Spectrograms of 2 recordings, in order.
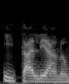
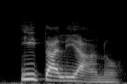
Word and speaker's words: Italiano: there are five syllables Italiano whereas in Italian the word Italiano has four syllables no what happens here is that the two vowels I and a in the middle Italia no are actually part of what we call a diphthong in Italian ditongo so they are not in two different syllables they are in the same syllable no whereas in the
